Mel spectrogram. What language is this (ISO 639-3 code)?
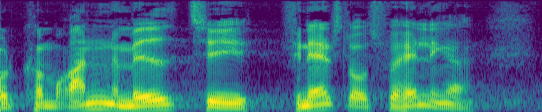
dan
